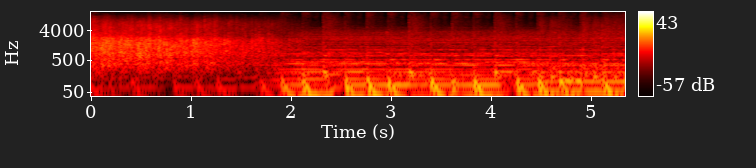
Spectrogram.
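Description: A burst of audience applause, dense and steady for about two seconds, then fading as music with a rhythmic bass beat comes in and carries on underneath.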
